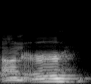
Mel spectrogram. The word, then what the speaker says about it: honor: is it honor or is it honor so um which which glowing fire ignites for god's honor so you don't even say the r you only think it what's the right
